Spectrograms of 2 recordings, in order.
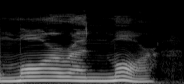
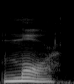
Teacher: The English do not pronounce that R sound at the end unless the next word is followed by a vowel sound at the beginning, like and. So more and more, but just more.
